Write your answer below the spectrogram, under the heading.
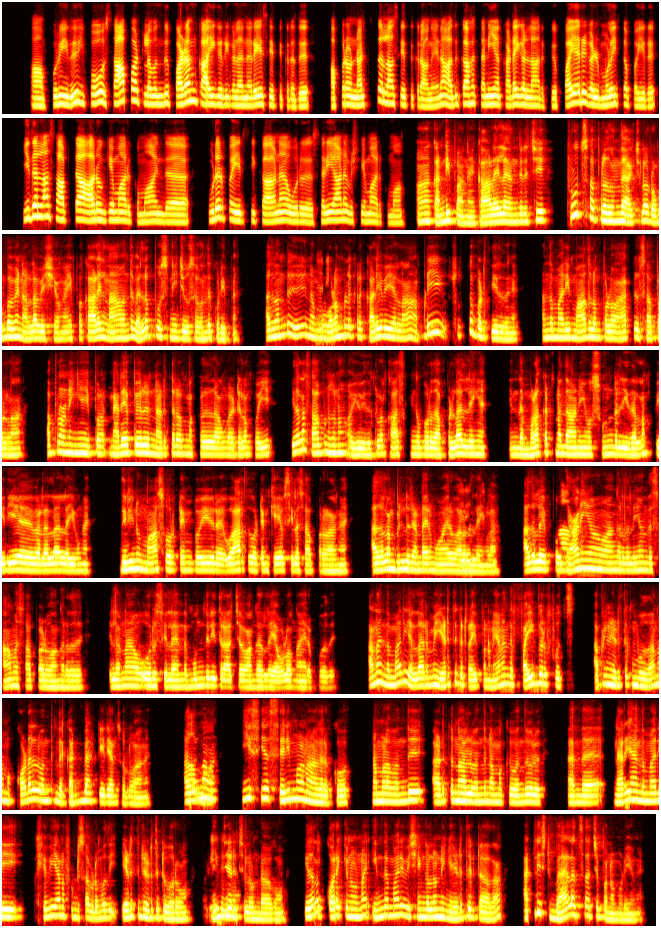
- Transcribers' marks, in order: in English: "ஆக்ஷூலா"; other background noise; in English: "ஃபைபர் ஃபுட்ஸ்"; tapping; in English: "கட் பாக்டீரியானு"; in English: "ஹெவியான ஃபுட்"; in English: "அட்லீஸ்ட் ஃபேலன்ஸாச்சும்"
- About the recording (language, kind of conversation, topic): Tamil, podcast, ஒவ்வொரு நாளும் உடற்பயிற்சி பழக்கத்தை எப்படி தொடர்ந்து வைத்துக்கொள்கிறீர்கள்?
